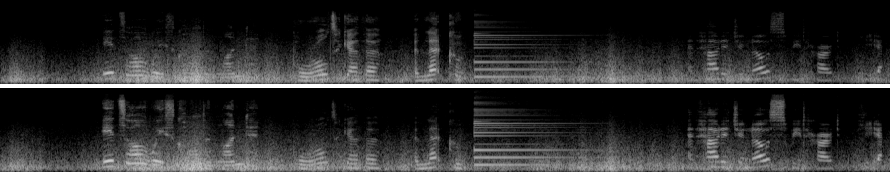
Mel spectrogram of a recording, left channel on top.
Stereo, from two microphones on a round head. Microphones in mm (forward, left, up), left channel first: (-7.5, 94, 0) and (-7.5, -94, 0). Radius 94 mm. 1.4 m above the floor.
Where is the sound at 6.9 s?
70° right (ahead or behind).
